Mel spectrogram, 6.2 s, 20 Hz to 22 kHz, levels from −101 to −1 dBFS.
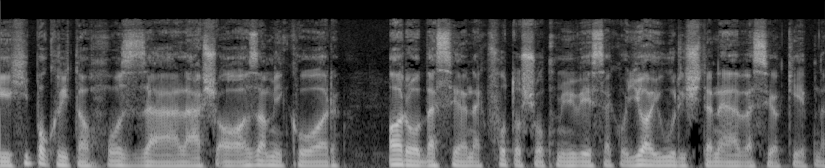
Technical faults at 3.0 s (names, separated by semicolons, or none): none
